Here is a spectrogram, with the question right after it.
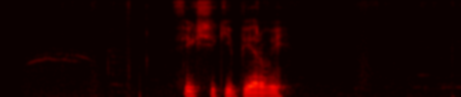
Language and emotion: Russian, neutral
